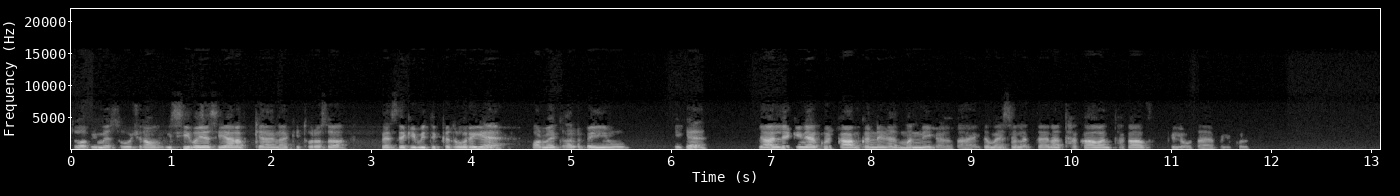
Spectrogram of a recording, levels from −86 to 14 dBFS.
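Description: Early on there's echo leak: faint, delayed copies of the speech trailing about 270 ms behind, at 0.88–0.97, 1.75–1.83, 2.76–3.09 and 4.36–4.42 s. They sit very low, around 35 to 40 dB down, likely from a far-end loudspeaker whose echo canceller let scraps slip back.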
